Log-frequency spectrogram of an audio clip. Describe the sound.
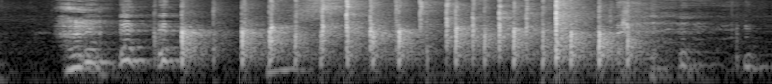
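A brief round of applause for a guest being introduced: a quick, steady run of sharp hand claps that builds for a few seconds and then tapers off, with faint voices murmuring underneath.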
